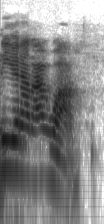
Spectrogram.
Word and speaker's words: Nicaragua: You got to like roll the Nicaragua. – D. – Bit, right? Nicaragua. – Yeah. Roll the D and get rid of the G or something like that.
